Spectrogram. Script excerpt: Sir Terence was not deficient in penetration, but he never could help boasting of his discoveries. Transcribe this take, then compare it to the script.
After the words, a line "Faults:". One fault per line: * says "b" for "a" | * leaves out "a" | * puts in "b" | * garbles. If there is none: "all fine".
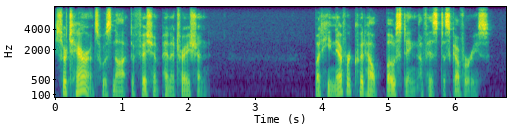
Sir Terence was not deficient penetration, but he never could help boasting of his discoveries.
Faults:
* leaves out "in"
